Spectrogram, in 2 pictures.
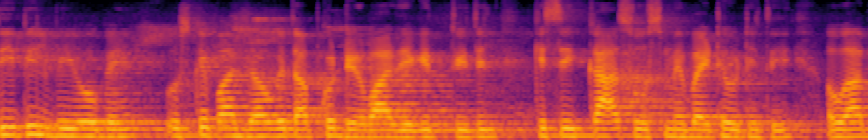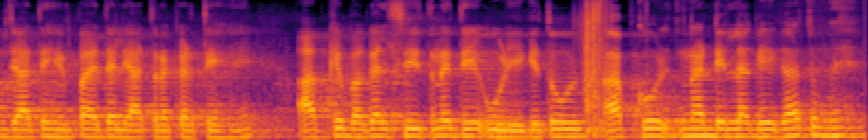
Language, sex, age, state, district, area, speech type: Hindi, male, 18-30, Uttar Pradesh, Jaunpur, urban, spontaneous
